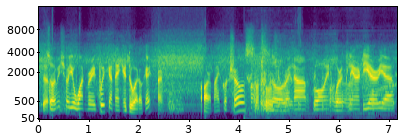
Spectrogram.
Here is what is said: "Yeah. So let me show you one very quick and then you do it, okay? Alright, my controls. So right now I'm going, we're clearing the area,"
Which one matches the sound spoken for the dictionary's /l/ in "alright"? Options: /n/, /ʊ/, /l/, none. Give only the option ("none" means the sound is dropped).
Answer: none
